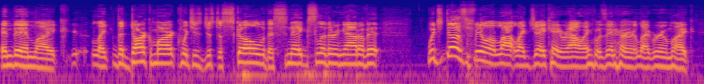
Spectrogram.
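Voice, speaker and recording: A man co-hosting a casual film chat podcast, talking in a jokey, animated way and swearing freely. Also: fairly high pitch, measured pace, smooth. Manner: animated, jokey, acts out imagined dialogue. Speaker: podcast co-host. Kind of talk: casual chat about films.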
